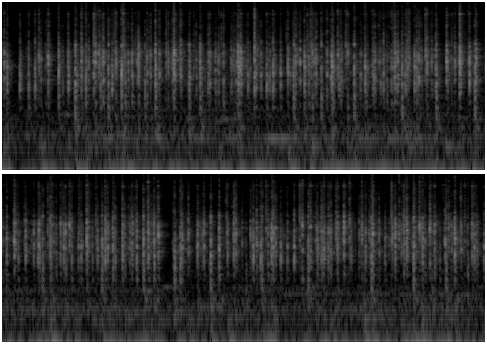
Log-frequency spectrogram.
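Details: Wooting keyboard with Flaretech switches, lubed and filmed, sound-tested on a new desk: fast, even run of soft, muted keystrokes with no scratch or spring ping; smooth, well-lubed switches.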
